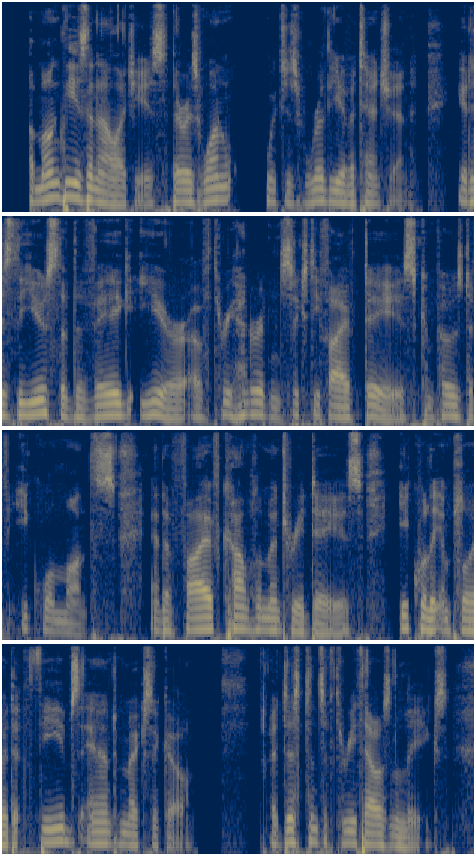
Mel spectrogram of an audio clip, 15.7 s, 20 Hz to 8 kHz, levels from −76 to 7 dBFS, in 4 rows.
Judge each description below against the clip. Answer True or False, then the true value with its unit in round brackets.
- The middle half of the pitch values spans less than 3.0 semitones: False (3.6 semitones)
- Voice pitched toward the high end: False (115 Hz)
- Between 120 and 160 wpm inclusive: False (180 wpm)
